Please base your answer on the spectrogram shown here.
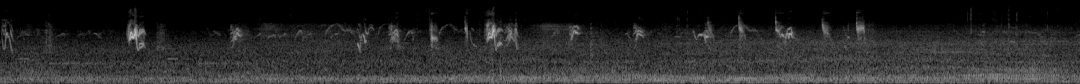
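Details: Several sparrows at a Tenmangu shrine, February 2020, chirping busily: bright, short, high notes of varied loudness, some overlapping, scattered irregularly throughout, with a soft low background murmur.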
